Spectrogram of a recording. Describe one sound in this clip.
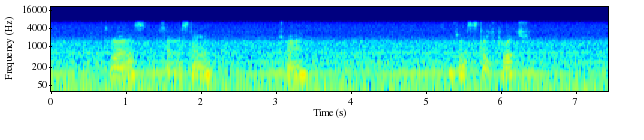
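A young man speaks calmly and close to the microphone, in short bursts.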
